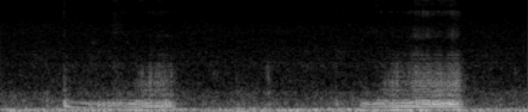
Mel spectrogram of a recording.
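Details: Snoring from a sleeping Chihuahua: two rattling, slightly whistling inhalations about two seconds apart, the second longer and louder, over a low steady hum.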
